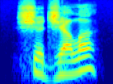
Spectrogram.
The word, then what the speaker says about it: Shigella: Shigella.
